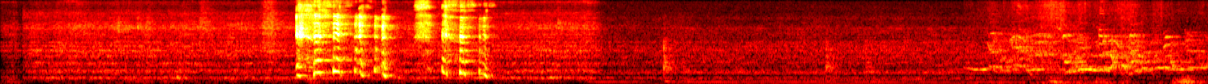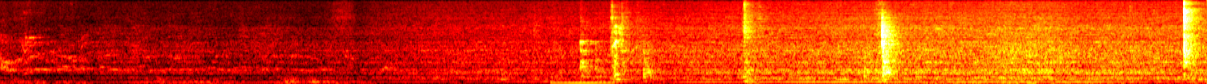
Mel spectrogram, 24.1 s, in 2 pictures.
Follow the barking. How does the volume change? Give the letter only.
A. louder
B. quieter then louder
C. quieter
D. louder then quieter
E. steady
C.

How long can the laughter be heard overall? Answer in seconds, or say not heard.
3 s.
